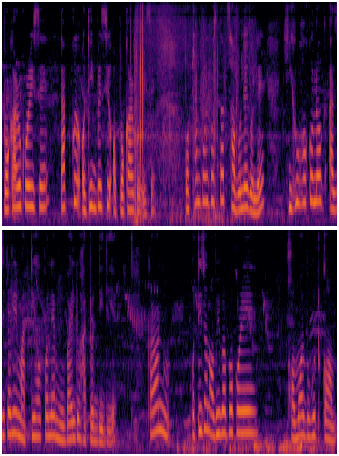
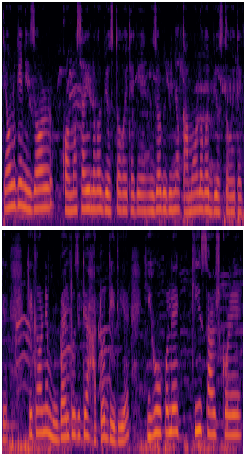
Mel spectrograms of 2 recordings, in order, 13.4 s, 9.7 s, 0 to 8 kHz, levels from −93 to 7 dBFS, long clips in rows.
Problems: constant background noise, continuous background conversations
